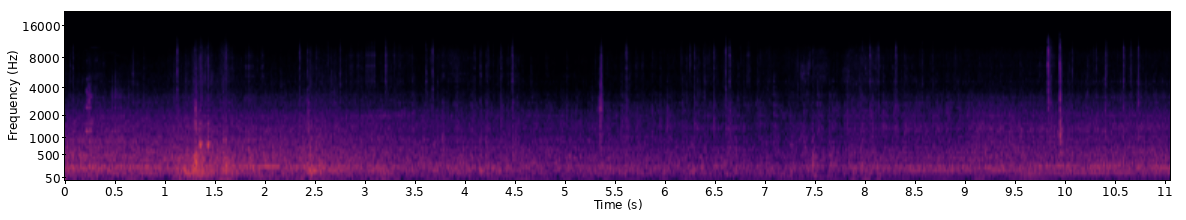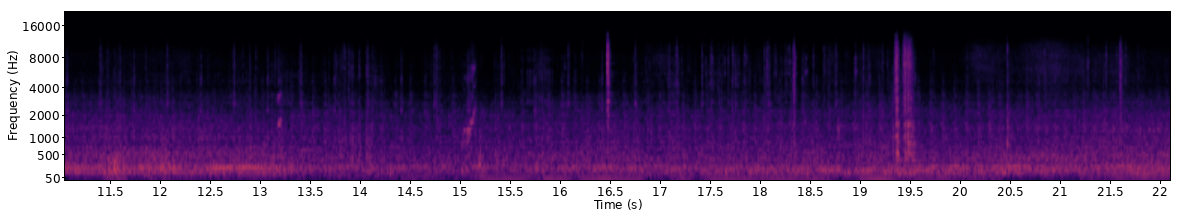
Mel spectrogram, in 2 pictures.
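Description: A car's engine and tyre noise heard from inside the moving car, the engine note rising and falling as it slows for junctions and pulls away again. A few sharp clicks and knocks stand out from the steady running noise.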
